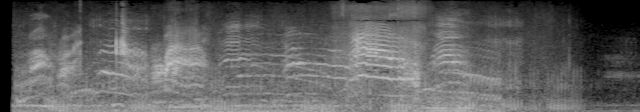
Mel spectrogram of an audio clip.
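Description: A cat meowing in a run of short calls, the longest and loudest about three and a half seconds in, over a low purr. It fades out near the end.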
